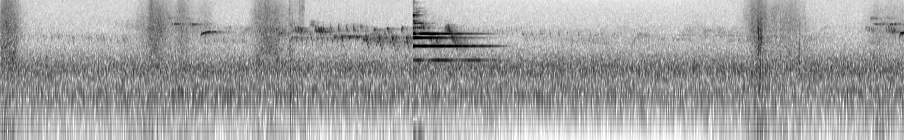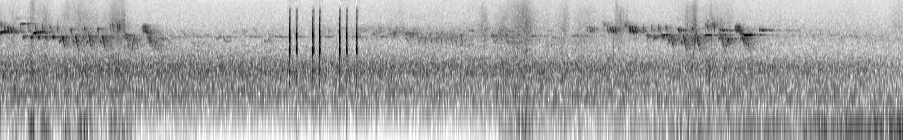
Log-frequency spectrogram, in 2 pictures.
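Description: Outdoor park ambience: birds chirping now and then over a steady background rush. About five seconds in there is a single chime-like ring that fades out, and about fifteen seconds in a quick run of five clicks.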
